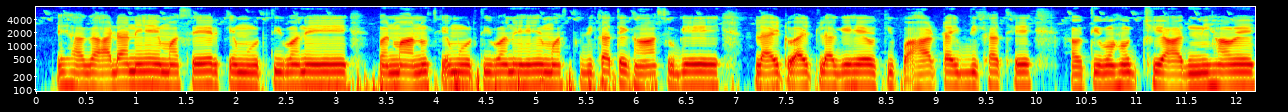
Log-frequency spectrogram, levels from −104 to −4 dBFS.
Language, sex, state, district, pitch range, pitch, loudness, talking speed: Chhattisgarhi, male, Chhattisgarh, Korba, 120-125 Hz, 125 Hz, -18 LUFS, 175 wpm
